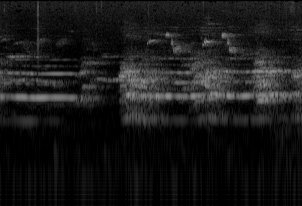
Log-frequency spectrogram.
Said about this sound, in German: Hören wir an den Hunden. Die Hunde weinen auch, ich weiß nicht, ob ihr es hört. Ja, man hört's.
